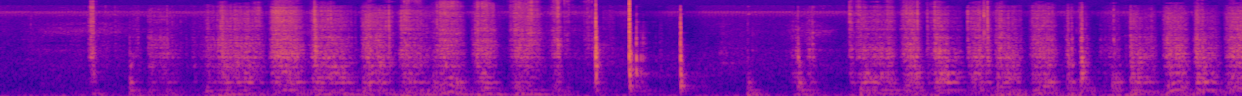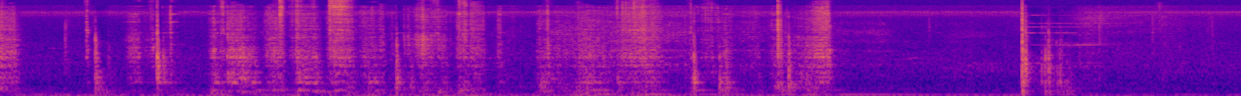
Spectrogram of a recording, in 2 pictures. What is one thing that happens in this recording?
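A hex key turns a screw with rapid metallic clicking and scraping.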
